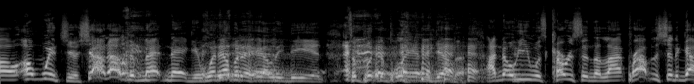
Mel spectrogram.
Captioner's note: laughter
